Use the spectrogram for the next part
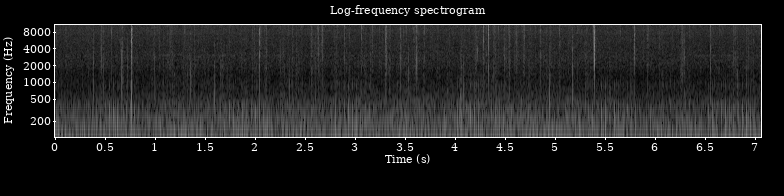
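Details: Cat's continuous low purr, less clearly pulsed, mixed with frequent crackling and popping from a fireplace.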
